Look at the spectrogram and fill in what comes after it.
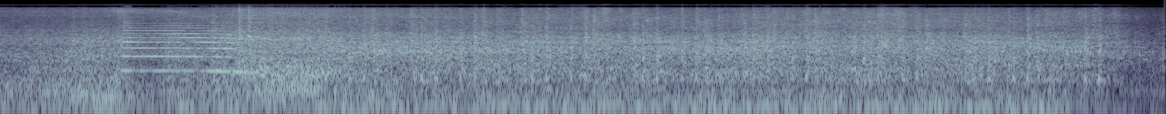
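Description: A train's horn sounds once, about a second in, for about a second and a half, dropping slightly in pitch as it ends. Then the train passes close by: loud running noise of the coaches' wheels on the rails, which dies down near the end.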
